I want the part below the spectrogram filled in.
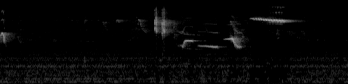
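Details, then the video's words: A Sunda blue robin sings a few clear whistled notes and a rising slur, ending in one long, very high thin whistle, over a faint steady hum. "Pancingan Tledekan Gunung Agar Cepat Emosi Dan Cepat Bunyi"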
